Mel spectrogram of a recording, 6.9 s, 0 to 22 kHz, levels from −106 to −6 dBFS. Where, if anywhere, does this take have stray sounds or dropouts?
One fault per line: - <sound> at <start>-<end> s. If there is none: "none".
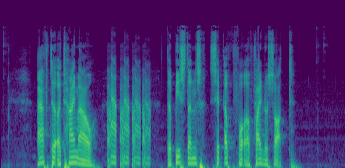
- laugh at 2.1-3.0 s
